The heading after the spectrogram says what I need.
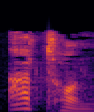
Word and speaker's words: Adon: Das hebräische Adon, der Herr, wird mit Punkten Aton ausgesprochen.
